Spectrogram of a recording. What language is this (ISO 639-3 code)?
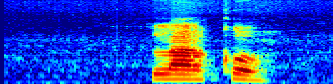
ibo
